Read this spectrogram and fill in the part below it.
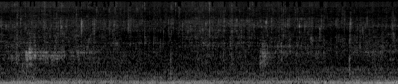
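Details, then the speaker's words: Shurflo RV/camper fresh water pump repair: after lines reconnected, water rushes from the tap with irregular spits and gurgles as trapped air purges from the lines. "now you hear the air contouring some of the system here"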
